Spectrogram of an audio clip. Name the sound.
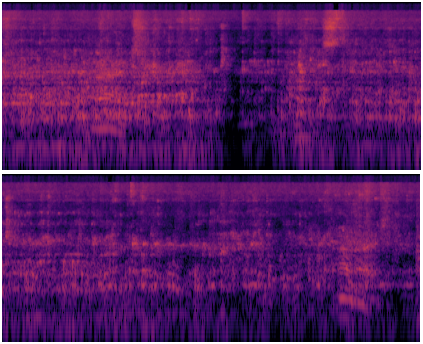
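water running into a bowl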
